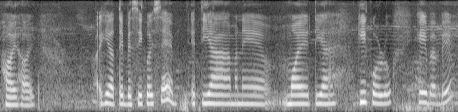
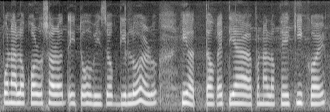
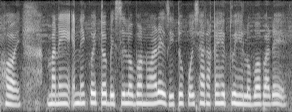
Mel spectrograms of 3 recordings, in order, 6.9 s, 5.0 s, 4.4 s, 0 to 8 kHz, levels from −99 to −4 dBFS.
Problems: none marked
